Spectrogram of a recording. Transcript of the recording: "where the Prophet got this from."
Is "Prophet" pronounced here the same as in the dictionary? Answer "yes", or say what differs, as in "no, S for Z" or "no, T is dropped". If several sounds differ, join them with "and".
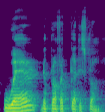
yes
